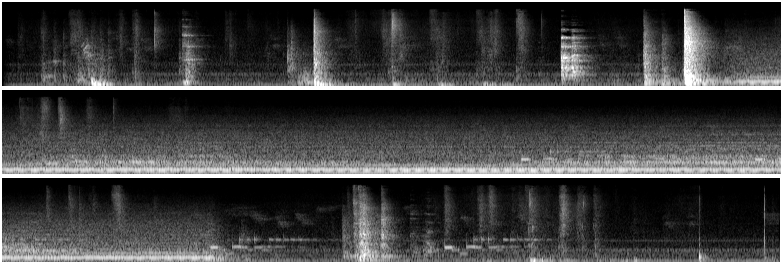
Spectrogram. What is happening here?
I opened a fridge to get a plate of food and closed it. Then opened the microwave put the food, closed it, and began heating my food, while I was doing that my tablet alarm rang.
